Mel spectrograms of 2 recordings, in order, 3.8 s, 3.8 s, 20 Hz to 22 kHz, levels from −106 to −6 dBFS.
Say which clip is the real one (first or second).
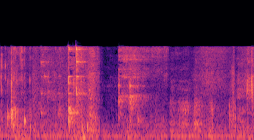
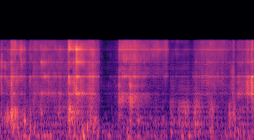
first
